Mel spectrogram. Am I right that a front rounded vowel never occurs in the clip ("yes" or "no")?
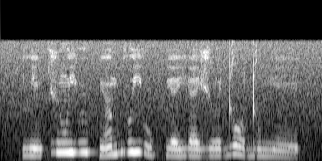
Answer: no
